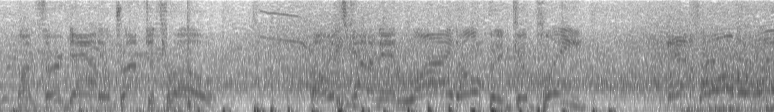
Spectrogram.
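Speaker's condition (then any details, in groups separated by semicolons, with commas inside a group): No condition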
